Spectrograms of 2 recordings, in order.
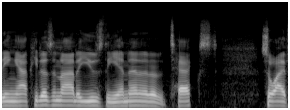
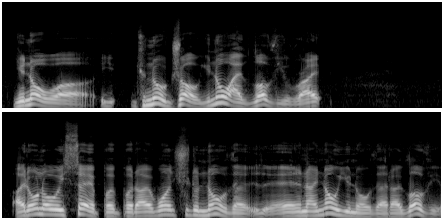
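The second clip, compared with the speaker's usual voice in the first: halting, stumbling movie-boxer voice. Retelling a father's words outside the car: Rocky voice from Rocky Part One. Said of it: "he sounds kinda like Rocky in Rocky Part One".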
